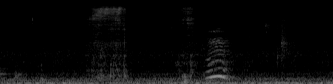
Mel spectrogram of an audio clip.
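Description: A young woman slurps noodles up close.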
